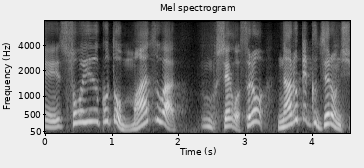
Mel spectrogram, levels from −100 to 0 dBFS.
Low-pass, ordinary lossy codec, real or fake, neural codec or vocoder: none; none; fake; codec, 16 kHz, about 1 kbps, DyCAST, with the encoder's durations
